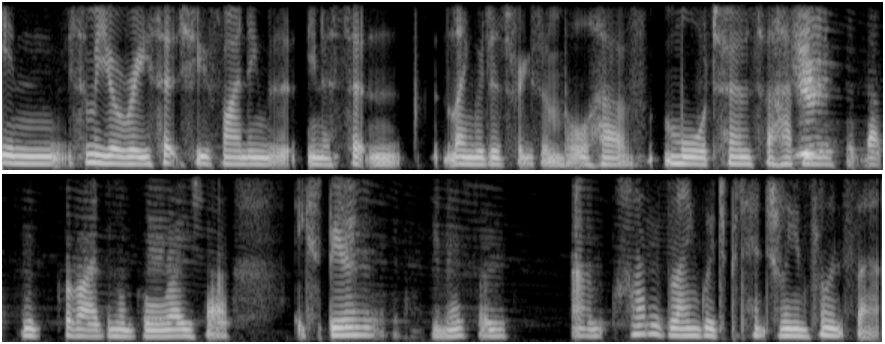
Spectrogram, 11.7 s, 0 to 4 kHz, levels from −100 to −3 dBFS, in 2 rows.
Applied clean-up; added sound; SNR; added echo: neural mask model DeepFilterNet 3.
